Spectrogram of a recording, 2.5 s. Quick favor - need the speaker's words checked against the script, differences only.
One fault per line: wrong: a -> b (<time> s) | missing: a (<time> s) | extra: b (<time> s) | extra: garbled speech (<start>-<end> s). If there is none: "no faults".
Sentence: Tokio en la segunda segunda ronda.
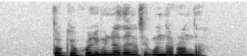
extra: fue eliminada (0.8 s)
missing: segunda (1.7 s)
